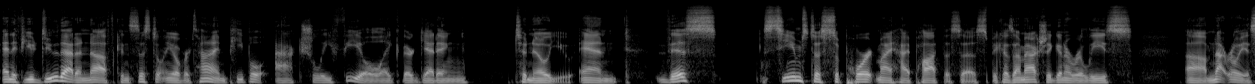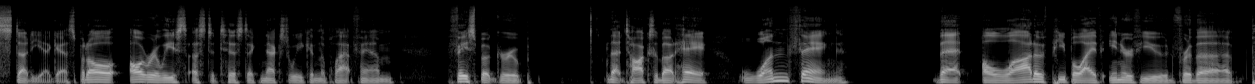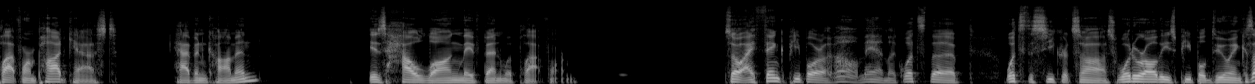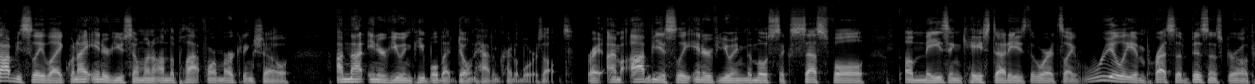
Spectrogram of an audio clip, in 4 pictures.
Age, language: 30-49, English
